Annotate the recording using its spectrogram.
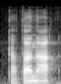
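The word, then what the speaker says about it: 刀: uh single edged ones the Japanese word katana accented on The last syllable.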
